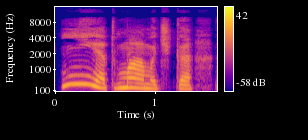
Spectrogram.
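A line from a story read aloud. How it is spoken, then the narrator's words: Shouting. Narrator (Russian): закричала Мария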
